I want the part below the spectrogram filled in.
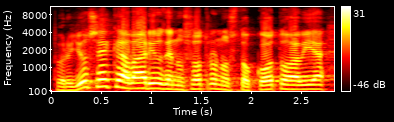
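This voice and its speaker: A middle-aged pastor with a somewhat high voice. He preaches in a chatty way, checks in with his listeners, and slips into the voices of the people he quotes. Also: very animated, brisk. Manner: conversational preaching, asks the audience questions, acts out quoted voices. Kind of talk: sermon. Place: church hall.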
